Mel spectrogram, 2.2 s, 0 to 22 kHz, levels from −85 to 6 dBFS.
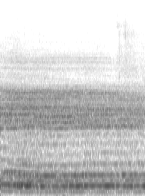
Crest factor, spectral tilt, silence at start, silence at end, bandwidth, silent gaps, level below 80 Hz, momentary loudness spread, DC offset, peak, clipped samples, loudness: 16 dB; -5.5 dB/octave; 0 s; 0 s; 11.5 kHz; none; -64 dBFS; 3 LU; under 0.1%; -14 dBFS; under 0.1%; -30 LUFS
